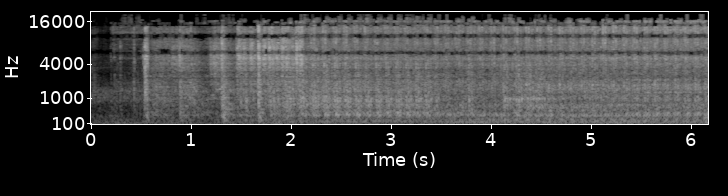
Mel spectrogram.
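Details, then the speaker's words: Chevrolet Cruze petrol engine with misfire codes and loss of power: starts and settles into a lumpy, uneven, stumbling idle; oil found getting in, with a valve cover gasket replacement planned. "Today's job is there is engine running rough misfire codes and plenty of other codes."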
